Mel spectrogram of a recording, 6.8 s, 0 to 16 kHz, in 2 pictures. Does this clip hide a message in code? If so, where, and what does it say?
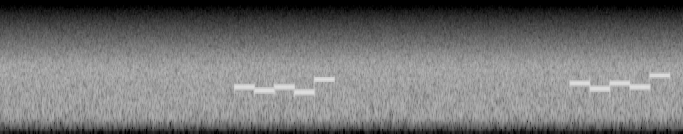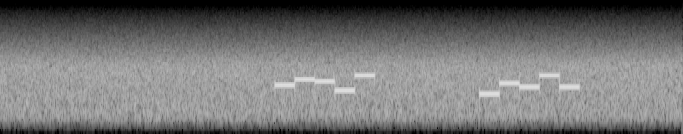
Yes: five-tone selective call (CCIR) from 1.2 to 6.3 s, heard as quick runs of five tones, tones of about 100 ms, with radio hiss. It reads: 53529 74755 69833 17555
